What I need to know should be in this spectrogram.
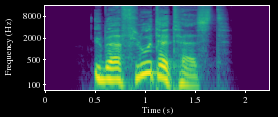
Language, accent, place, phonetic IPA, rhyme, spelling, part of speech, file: German, Germany, Berlin, [ˌyːbɐˈfluːtətəst], -uːtətəst, überflutetest, verb, De-überflutetest.ogg
- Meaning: inflection of überfluten: 1. second-person singular preterite 2. second-person singular subjunctive II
